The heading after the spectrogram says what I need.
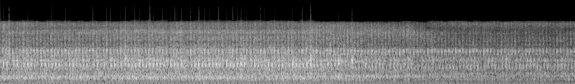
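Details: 1.9 CDTI diesel at cold idle, with the dual-mass flywheel replaced a month earlier: a hard, even knock about 3–4 times a second with vibration underneath. It only happens on cold start and is fine after 3 minutes; cause undetermined.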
